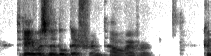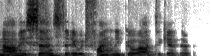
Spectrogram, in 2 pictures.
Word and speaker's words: Kaname: I'm just noticing that you're pronouncing his name Kaname, which I believe is the correct way. I believe it was accent on the second syllable, but I had forgotten it.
